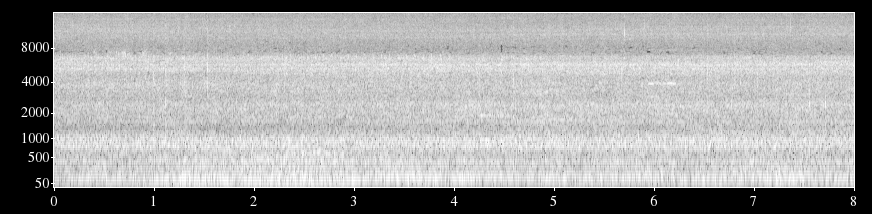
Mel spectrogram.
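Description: Faint, steady outdoor background noise: an even hiss with a low hum underneath, unchanging throughout.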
